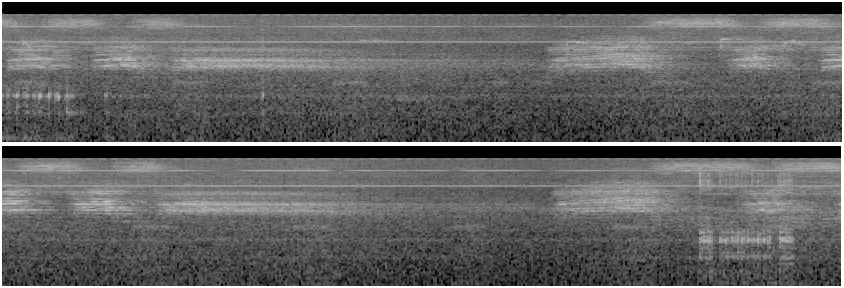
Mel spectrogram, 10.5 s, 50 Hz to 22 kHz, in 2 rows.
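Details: Robust cicada song from 24 July 2016, quieter and more distant, with rhythmic buzzy pulses building through the middle, fading, then a brief louder burst at the close.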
